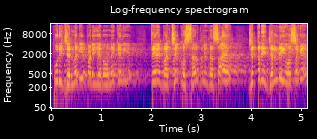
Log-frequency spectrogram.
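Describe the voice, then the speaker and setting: A man's voice: very high voice, moderate pace, bright, forceful tone, pitched above the performer's own voice. A man voicing a village gardener woman who bluntly consoles a grieving mother. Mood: consoling. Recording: echoey hall with tabla music.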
